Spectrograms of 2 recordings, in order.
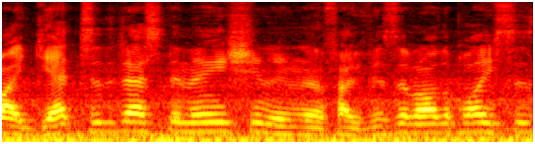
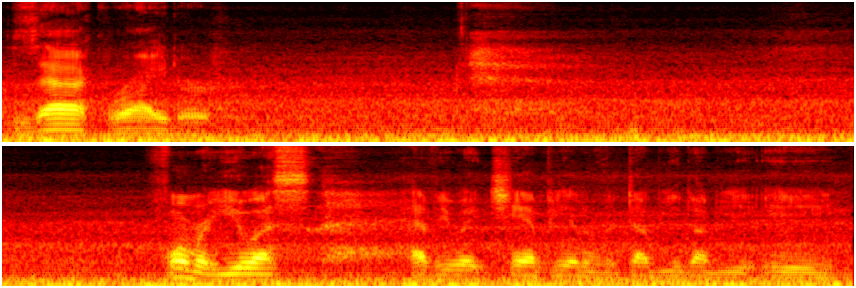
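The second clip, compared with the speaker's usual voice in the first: wrestling promo; 5 semitones lower, 3 dB quieter than usual. Acted. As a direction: call out your rival like a wrestler. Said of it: "So I'm gonna cut a promo".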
